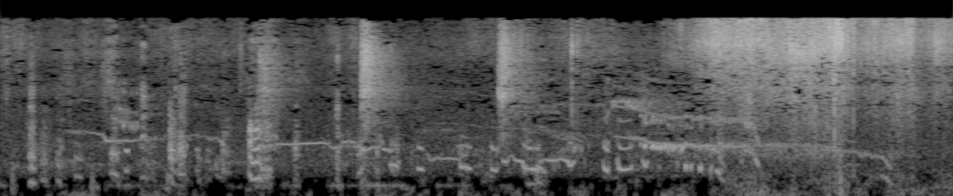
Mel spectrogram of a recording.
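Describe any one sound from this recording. A small animal squeaks and mews repeatedly close by.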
